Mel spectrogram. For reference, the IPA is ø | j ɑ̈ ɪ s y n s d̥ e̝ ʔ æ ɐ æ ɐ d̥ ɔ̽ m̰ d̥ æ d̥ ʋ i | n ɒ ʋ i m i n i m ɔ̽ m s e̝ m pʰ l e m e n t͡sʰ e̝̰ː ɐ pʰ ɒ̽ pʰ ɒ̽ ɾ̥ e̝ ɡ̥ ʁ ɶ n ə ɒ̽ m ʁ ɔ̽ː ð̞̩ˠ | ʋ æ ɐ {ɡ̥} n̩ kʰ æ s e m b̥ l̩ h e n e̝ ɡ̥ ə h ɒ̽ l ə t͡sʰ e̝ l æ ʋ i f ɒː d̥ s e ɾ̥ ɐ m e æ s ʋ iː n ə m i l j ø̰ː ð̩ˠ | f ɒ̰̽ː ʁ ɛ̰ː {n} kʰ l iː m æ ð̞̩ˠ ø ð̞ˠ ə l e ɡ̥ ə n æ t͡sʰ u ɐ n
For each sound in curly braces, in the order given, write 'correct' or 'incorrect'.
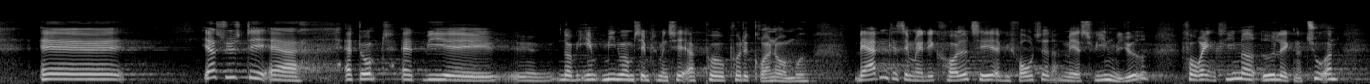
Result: incorrect: d̥, correct

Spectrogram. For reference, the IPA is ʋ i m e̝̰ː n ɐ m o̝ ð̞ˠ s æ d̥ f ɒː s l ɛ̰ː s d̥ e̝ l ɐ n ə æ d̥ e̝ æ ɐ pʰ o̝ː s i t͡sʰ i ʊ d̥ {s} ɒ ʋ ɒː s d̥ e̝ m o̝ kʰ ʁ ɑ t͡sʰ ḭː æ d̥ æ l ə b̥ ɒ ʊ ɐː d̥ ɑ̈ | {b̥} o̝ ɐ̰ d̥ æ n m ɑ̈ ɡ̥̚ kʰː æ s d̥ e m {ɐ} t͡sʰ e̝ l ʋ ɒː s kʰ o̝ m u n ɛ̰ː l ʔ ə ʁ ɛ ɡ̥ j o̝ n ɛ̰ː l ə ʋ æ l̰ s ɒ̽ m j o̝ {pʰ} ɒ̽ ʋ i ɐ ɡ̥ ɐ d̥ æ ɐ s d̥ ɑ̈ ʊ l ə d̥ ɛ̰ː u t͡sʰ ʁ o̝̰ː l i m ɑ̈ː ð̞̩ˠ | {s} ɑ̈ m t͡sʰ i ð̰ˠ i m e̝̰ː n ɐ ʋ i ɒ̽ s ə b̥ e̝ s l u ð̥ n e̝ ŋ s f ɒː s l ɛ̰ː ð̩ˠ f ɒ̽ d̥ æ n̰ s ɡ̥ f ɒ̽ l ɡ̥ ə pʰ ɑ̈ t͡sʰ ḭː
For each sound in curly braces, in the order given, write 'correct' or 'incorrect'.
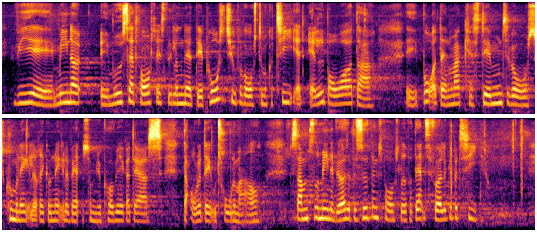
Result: incorrect: f, correct, incorrect: ə, correct, correct

